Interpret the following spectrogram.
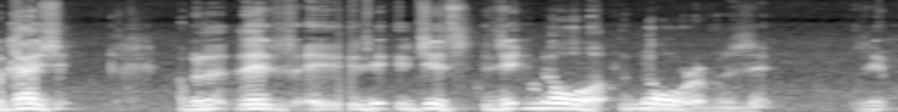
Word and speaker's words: Norham: So I guess, I mean, is it Norham? Is it pronounced Nor?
